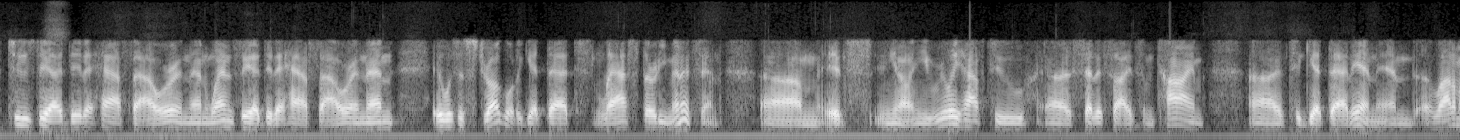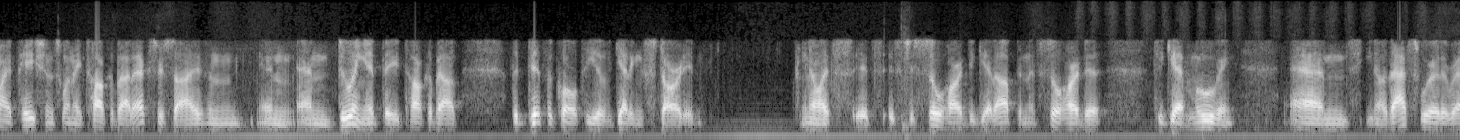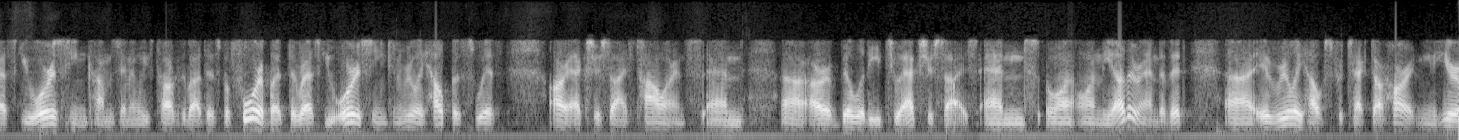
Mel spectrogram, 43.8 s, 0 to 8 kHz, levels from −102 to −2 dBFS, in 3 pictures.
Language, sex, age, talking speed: English, male, 40-59, 190 wpm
